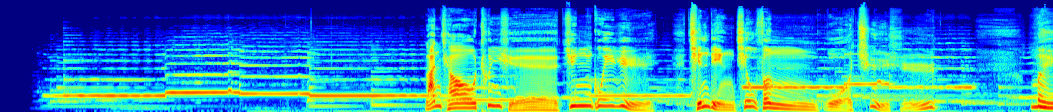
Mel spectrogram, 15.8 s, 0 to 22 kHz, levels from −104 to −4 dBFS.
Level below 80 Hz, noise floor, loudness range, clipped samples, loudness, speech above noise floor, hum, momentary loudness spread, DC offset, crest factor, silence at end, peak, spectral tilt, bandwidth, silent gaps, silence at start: -52 dBFS; -48 dBFS; 8 LU; under 0.1%; -24 LUFS; 26 dB; none; 15 LU; under 0.1%; 22 dB; 0 s; -2 dBFS; -5.5 dB/octave; 16 kHz; none; 0.65 s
